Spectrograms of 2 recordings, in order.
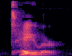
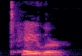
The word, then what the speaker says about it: Taylor: more MORE number 10 Taylor Taylor has the ay as in say diphthong and the second syllable ler ler again without a real pure vowel sound in there Taylor Taylor Taylor this second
